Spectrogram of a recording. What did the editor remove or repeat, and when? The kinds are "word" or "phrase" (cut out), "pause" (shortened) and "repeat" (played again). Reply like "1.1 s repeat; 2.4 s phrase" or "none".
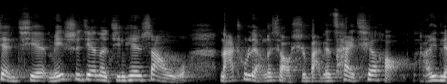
1.1 s phrase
